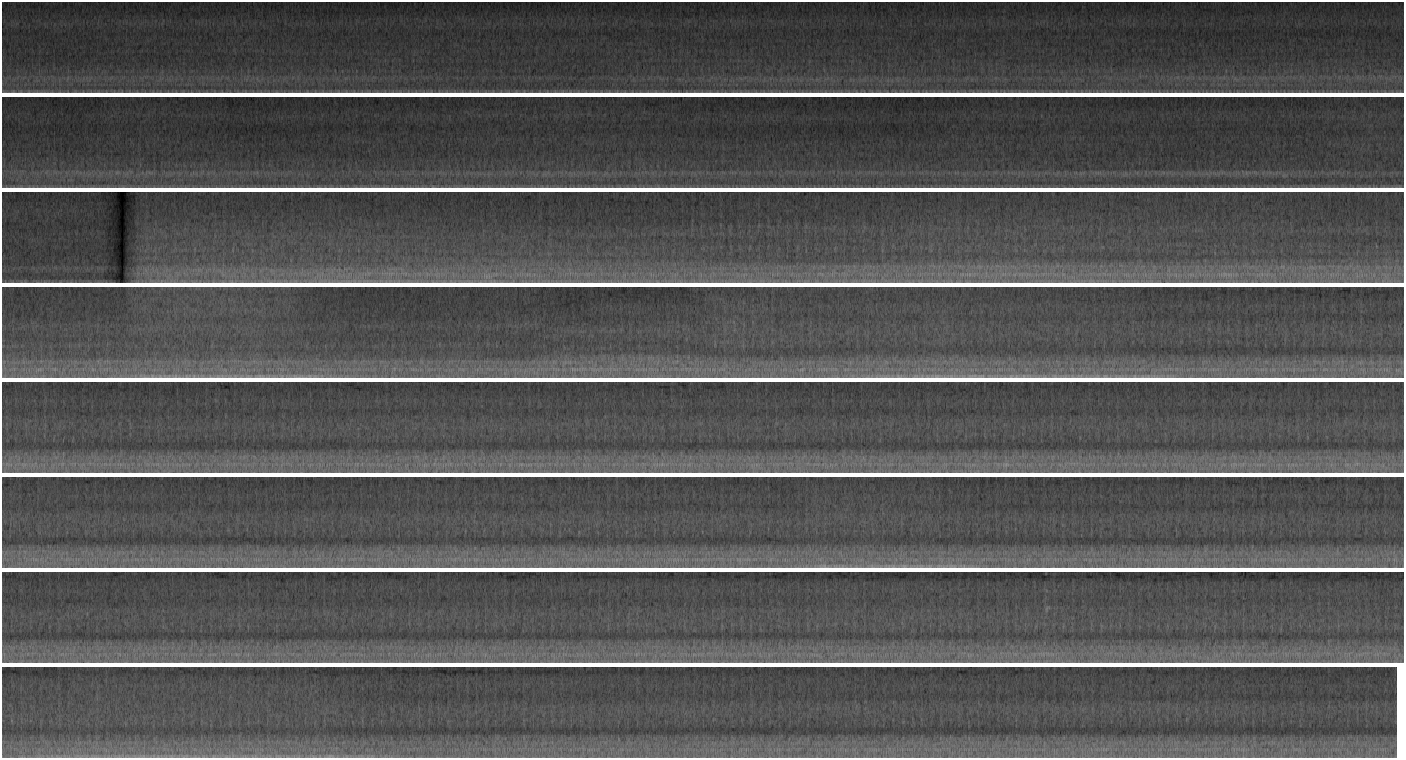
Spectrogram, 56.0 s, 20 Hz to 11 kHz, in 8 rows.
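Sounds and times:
inflator fan engine running: 0.0 - 56.0
low swells: 20.2 - 27.1.

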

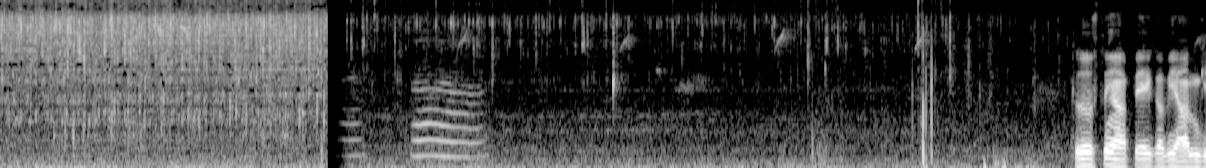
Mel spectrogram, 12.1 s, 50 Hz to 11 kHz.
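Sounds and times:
water splashing onto paving: 0.0 - 10.8.

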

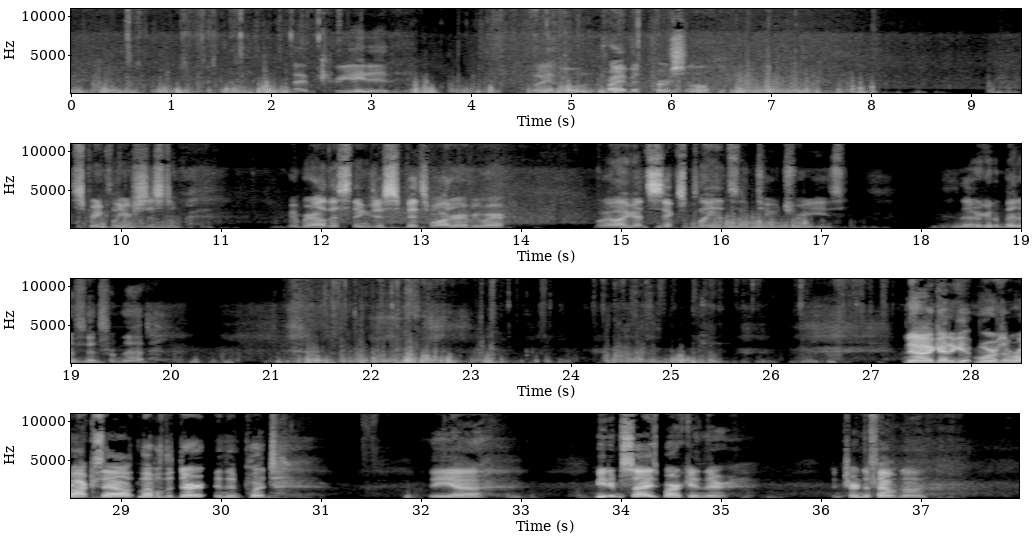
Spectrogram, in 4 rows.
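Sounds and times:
wind buffeting microphone: 0.0 - 28.9, 31.7 - 34.0, 35.1 - 35.8
footsteps crunching on dirt: 0.2 - 2.7.

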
